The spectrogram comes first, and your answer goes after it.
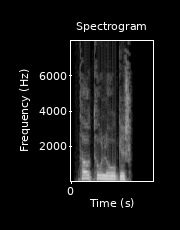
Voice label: "tautologisch", German; adjectives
